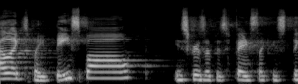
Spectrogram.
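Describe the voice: The clip consists of plain reading aloud.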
